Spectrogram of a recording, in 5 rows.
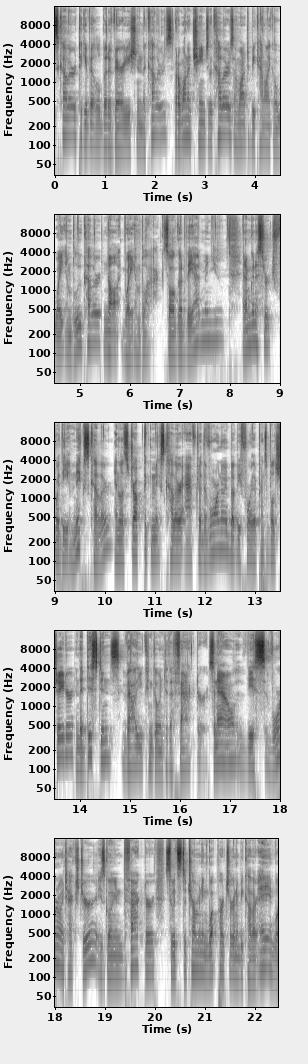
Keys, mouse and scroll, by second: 2.1-2.7 middle drag, 6.3-6.7 middle drag, 6.7-7.9 typing, 7.4-9.1 drag, 9.4 click, 12.5-13.8 drag, 14.7-16.0 drag, 17.7 click.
